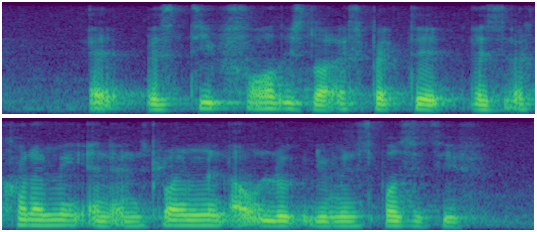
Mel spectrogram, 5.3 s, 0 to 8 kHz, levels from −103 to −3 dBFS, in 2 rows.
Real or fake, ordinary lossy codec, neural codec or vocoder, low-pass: fake; none; vocoder, 22.05 kHz, 80 mel bands, WaveNeXt; 7.2 kHz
